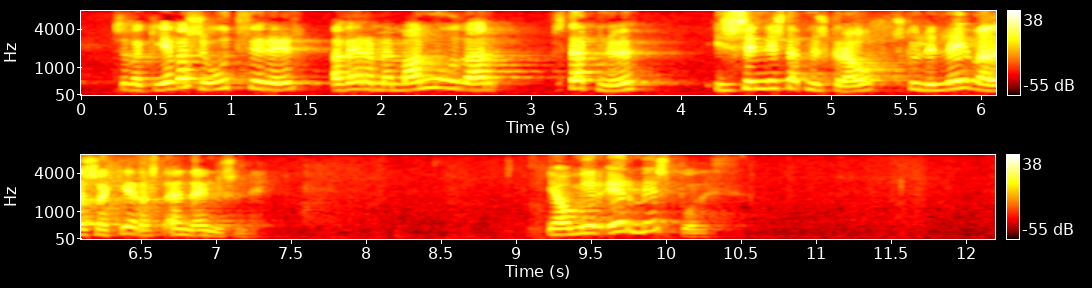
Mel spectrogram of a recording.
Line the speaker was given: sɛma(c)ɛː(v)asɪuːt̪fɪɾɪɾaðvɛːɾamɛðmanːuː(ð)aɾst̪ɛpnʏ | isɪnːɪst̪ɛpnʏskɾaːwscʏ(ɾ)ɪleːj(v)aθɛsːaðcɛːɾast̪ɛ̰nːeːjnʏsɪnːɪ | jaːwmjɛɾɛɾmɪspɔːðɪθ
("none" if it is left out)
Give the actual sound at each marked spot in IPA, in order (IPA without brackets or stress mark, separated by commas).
c, v, ð, l, v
